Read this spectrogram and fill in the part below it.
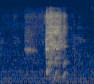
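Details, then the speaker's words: Person who says they are sick right now announces an imminent sneeze: a brief in-breath, then one sharp, hissing burst of air in a quiet room; a single sneeze. "wait excuse me wait I'm going to sneeze"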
